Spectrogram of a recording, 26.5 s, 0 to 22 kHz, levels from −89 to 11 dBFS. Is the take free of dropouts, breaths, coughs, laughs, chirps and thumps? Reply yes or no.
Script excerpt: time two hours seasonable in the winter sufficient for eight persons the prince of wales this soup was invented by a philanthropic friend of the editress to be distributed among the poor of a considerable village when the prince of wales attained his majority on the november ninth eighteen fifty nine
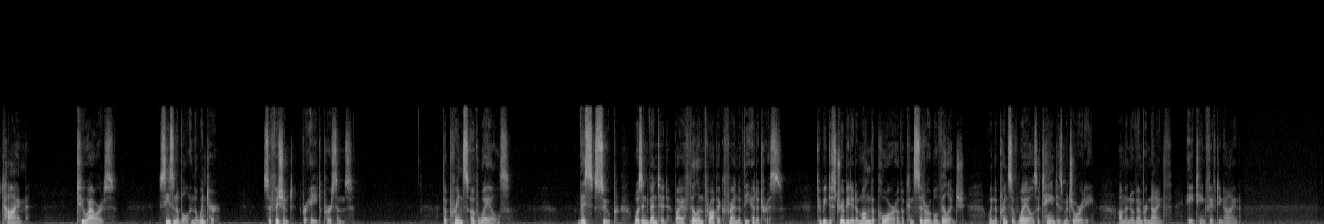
yes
